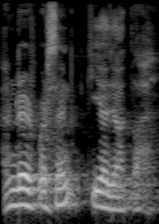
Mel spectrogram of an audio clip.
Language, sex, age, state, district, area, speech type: Hindi, male, 30-45, Madhya Pradesh, Hoshangabad, rural, spontaneous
